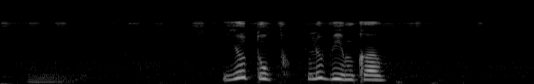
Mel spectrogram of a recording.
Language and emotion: Russian, neutral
